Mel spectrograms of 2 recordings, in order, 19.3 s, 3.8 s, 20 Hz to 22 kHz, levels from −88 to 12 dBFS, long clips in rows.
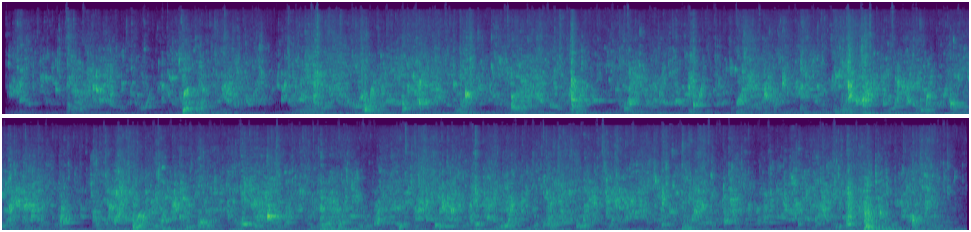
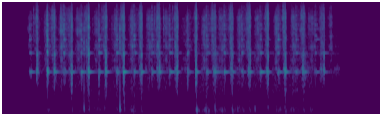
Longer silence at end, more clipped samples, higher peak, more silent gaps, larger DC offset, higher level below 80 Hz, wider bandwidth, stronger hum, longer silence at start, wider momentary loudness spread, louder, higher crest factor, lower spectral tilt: second, 0.05 s vs 0.4 s; neither; first, -4 dBFS vs -24 dBFS; neither; neither; first, -50 dBFS vs under -90 dBFS; about the same, over 20 kHz vs over 20 kHz; neither; second, 0.05 s vs 0.25 s; first, 9 LU vs 6 LU; first, -29 LUFS vs -47 LUFS; about the same, 24 dB vs 26 dB; first, -3 dB/octave vs 3.5 dB/octave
